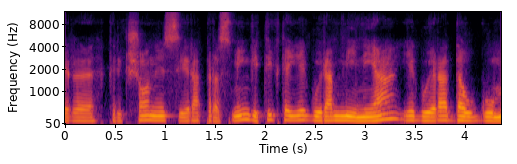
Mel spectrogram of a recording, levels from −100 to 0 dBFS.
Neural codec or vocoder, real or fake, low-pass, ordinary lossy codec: none; real; 10.8 kHz; Opus, 16 kbps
